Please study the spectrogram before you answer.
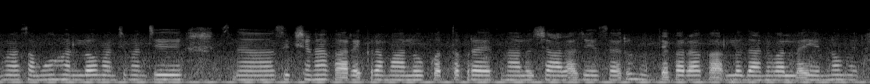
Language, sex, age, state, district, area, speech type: Telugu, female, 30-45, Andhra Pradesh, Palnadu, rural, spontaneous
